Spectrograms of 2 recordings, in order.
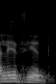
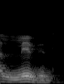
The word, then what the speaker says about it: levedo: aquele componente da cerveja não pode falar levedo tem que falar levedo égide égide é o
